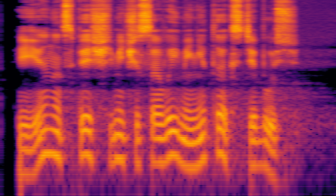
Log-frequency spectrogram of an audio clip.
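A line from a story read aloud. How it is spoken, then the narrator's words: Calm, military man. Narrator (Russian): спокойно проговорил военный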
